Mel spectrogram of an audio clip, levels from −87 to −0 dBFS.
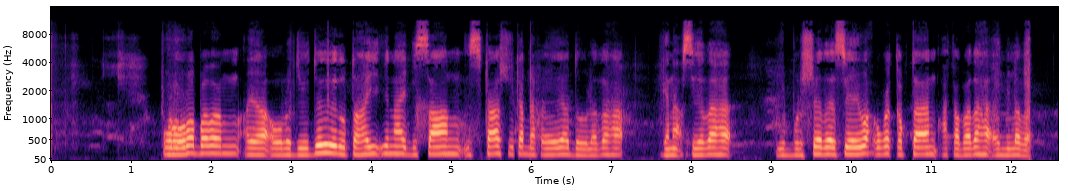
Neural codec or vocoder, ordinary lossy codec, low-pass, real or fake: autoencoder, 48 kHz, 32 numbers a frame, DAC-VAE, trained on Japanese speech; MP3, 48 kbps; 14.4 kHz; fake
